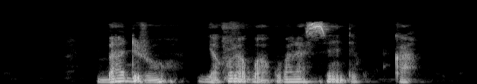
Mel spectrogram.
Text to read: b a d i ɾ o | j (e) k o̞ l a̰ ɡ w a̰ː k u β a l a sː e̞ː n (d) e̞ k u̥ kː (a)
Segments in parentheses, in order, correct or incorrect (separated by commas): incorrect, incorrect, correct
